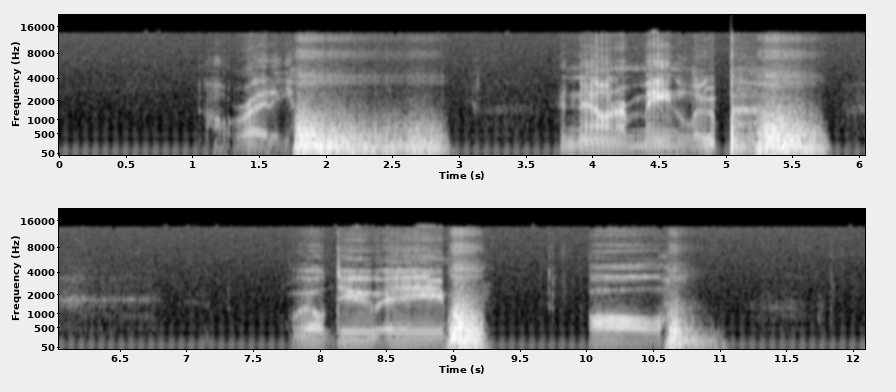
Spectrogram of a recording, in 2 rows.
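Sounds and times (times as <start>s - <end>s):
faint low hum: 0.0s - 12.0s
person breathing out: 1.8s - 3.5s, 5.0s - 6.8s, 9.0s - 9.3s, 10.6s - 11.7s.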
